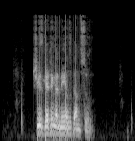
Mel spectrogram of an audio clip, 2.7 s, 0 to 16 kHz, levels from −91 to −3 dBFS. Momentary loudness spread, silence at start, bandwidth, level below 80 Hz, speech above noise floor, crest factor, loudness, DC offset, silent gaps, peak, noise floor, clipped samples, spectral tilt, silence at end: 16 LU; 0.65 s; 11.5 kHz; -52 dBFS; 49 dB; 20 dB; -23 LUFS; under 0.1%; none; -6 dBFS; -72 dBFS; under 0.1%; -5.5 dB/octave; 0.85 s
